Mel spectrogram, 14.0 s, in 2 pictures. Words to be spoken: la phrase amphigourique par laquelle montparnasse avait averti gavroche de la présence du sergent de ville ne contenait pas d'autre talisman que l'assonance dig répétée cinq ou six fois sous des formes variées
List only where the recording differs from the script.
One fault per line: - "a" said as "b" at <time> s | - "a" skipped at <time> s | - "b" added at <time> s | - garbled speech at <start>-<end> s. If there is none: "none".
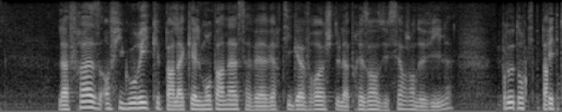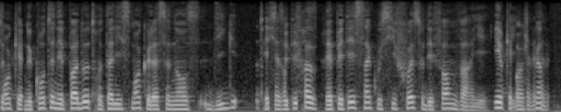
- garbled speech at 6.2-7.3 s
- garbled speech at 10.2-11.0 s
- garbled speech at 13.2-13.9 s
